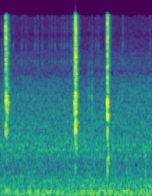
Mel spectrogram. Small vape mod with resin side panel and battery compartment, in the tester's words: The only thing I'm not too fond of is it sounds hollow.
